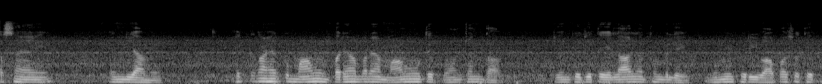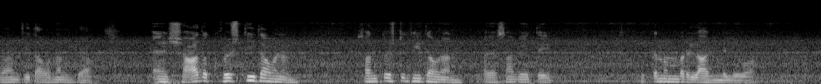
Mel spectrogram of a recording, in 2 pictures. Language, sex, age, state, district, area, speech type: Sindhi, male, 30-45, Madhya Pradesh, Katni, urban, spontaneous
